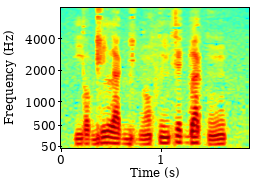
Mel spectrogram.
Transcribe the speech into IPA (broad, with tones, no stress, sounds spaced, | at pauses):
j ɔ˨ ɡ i˨˦ l a˧ ɡ͡b i˨ ɡ ɔ̃˨˦ f ĩ˧ k ɛ˦ ɡ͡b a˦˨ k ũ˨˦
